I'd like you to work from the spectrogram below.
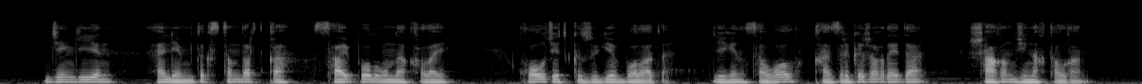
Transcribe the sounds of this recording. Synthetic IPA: d̪e̞ŋɡʲe̞jɪn | æle̞md̪ɪkst̪and̪aɾt̪qɑsɑjbo̞lˠuənɑqʰɑ̰lˠɑj | qʰo̞lˠʒe̞t̪kʲɪzuɡʲe̞bo̞lˠɑd̪ə | d̪e̞ɡʲe̞nsɑwɑlˠqʰɑzɪɾɡʲɪʒɑʁd̪ɑjd̪ɑ | ʃɑʁənʒijnɑqt̪ɑlˠʁɑn

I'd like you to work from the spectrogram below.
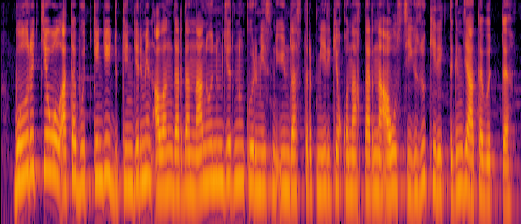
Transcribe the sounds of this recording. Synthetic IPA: bʊlˠɾe̞t̪ːe̞wo̞lˠɑt̪ɑp̬wɵt̪kʲe̞nd̪e̞jd̪ʏkʲe̞nd̪e̞ɾme̞nʔɑ̰lˠɑɴd̪ɑɾd̪ɑnːɑnwɵnɪmd̪e̞ɾɪnɪŋkʲʰɵɾme̞sɪnʔʊ̰jəmd̪ɑst̪əɾəpme̞ɾe̞kʲe̞qʰo̞n̪ɑqt̪ɑɾənɑʔɑwəzt̪ʰijɡʲɪzukʲʰe̞ɾe̞k̚t̪ɪɡʲɪnd̪e̞ɑt̪ɑpwɵt̪ːɪ

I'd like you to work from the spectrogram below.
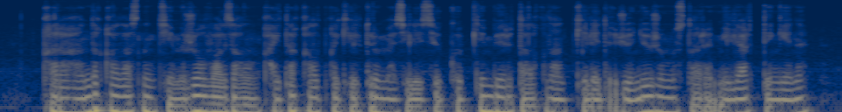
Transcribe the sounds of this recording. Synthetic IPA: qʰɑɾɑʁɑnd̪əqʰːɑlˠɑsənəɴt̪ʰe̞mɪɾʒo̞lˠvaɡzalˠəɴqʰɑjt̪ɑqʰɑlˠəp̚qɑkʲʰe̞lt̪ɪɾumæse̞le̞sɪkʲʰɵp̚t̪ʰe̞nbe̞ɾɪt̪ʰɑ̰lˠqəlˠɑnəp̚kʲʰe̞le̞d̪ɪ̰ʒɵnd̪e̞wʒʊməst̪ɑ̰ɾə̰mʲʔilʲˠijard̪̚t̪ʰːe̞ŋɡʲe̞nɪ

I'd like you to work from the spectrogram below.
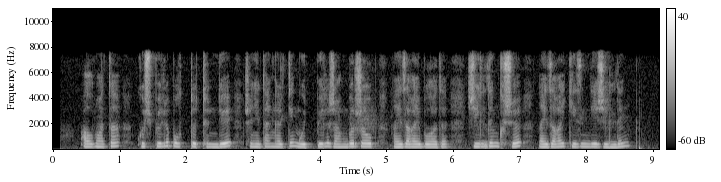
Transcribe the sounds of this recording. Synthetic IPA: ɑ̰lˠmɑt̪ə | kʲʰɵʃpe̞lɪbʊlˠət̪ːət̪ʰʏnd̪e̞ʒ̥æne̞t̪ʰæŋeɾt̪eŋwɵt̪̚pe̞lɪʒɑɴbəɾʒɑwəp̚nɑjzɑʁɑjbo̞lˠɑd̪əʒ̥eld̪ɪŋkʲʰʏ̥ʃɪnɑjzɑʁɑjkʲʰe̞zɪnd̪e̞ʒeld̪ɪŋ

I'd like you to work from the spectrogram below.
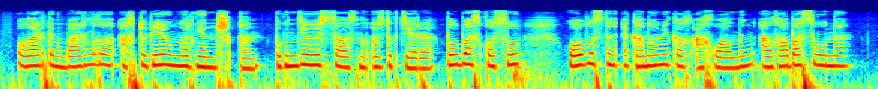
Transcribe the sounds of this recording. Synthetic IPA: wo̞lˠɑɾd̪əɴbɑɾlˠəʁəʔɑχt̪obejwɵŋɪɾɪne̞nɪnʃə̥qːɑnb̥ʏɡʲɪnd̪e̞wɵzsɑlˠɑsənəɴʔʏzd̪ɪkt̪e̞ɾɪb̥ʊlˠbɑsqʰo̞suwo̞blˠəst̪əɴe̞ko̞no̞mijkɑlˠəqɑχuwɑlˠənəɴɑlˠʁɑbɑsuənɑ

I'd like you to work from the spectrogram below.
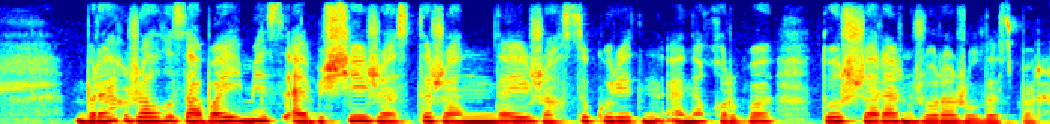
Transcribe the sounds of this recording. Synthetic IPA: bɪɾɑqʒɑlˠʁəzɑbɑje̞me̞sæbɪʃe̞jʒɑst̪əʒɑnənd̪ɑjʒɑqsəkʲʰɵɾe̞t̪ɪnɪ̰nɪqʰʊɾbəd̪̥o̞sʒɑɾɑnʒo̞ɾɑʒo̞lˠd̪ɑsbɑɾ

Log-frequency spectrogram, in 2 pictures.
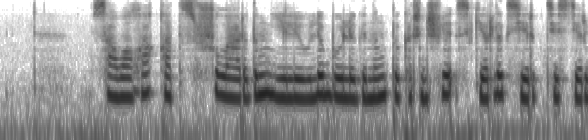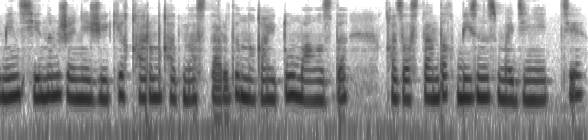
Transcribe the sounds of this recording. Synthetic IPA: sɑwɑlˠʁɑqʰɑt̪ə̥su̥ʃəlˠɑɾd̪əɴje̞le̞wlɪbɵlɪɡʲɪnɪŋpʰɪkʲɪɾɪnʃe̞ʔɪskʲe̞ɾlɪkse̞ɾɪk̚t̪e̞st̪e̞ɾme̞nse̞nɪmʒæne̞ʒe̞kʲe̞qʰɑɾəmqʰɑt̪ənɑst̪ɑ̰ɾd̪ənəʁɑjt̪umɑɴəzd̪ə | qʰɑzɑqst̪ɑnd̪əqbijzne̞smæd̪e̞nijet̪ːe̞

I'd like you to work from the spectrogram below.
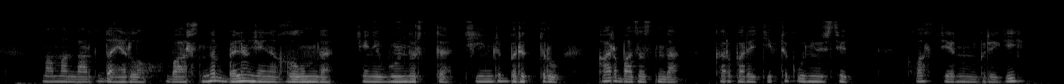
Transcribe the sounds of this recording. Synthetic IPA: mɑmɑnd̪ɑɾd̪əd̪ɑjəɾlˠɑwbɑɾəsənd̪ɑbɪlɪmʒæne̞ʁəlˠəmd̪ə | ʒ̥æne̞wɵŋnd̪ɪɾɪst̪ɪt̪ʰijɪmd̪ɪbɪɾɪk̚t̪ɪɾuqʰɑɾbɑzɑsənd̪ɑkʰo̞rpoɾɑt̪ʲijvt̪ɪkunivʲe̞ɾsi̥t̪ʲe̞t̪̚ | kʰlˠast̪e̞ɾɪnɪŋbɪɾe̞ɡʲe̞j

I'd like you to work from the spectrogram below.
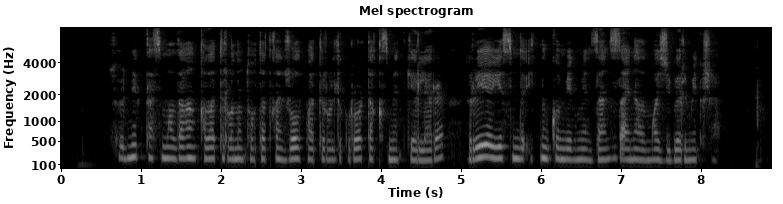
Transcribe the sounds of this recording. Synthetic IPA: sɵlme̞k̚t̪ʰɑsəmɑlˠd̪ɑʁɑɴqʰɑlˠɑt̪ʰʊɾʁənət̪ʰoq̚t̪ɑt̪qʰɑnʒo̞lˠpʰat̪rulʲd̪ɪkro̞t̪ːɑqʰəzme̞t̪kʲe̞ɾle̞ɾɪ | rejoje̞sɪmd̪ɪʔijt̪t̪ːɪŋkʲʰɵme̞ɡʲɪme̞nzɑnsəzɑjnɑlˠəmʁɑʒɪbe̞ɾɪlme̞kʃɪ

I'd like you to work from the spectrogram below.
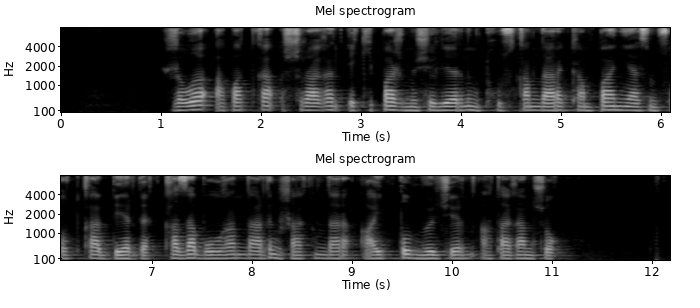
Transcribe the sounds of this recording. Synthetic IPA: ʒ̥əlˠəʔɑpɑt̪qɑʔʊ̥ʃəɾɑʁɑne̞kʲipaʒmʏʃe̞le̞ɾɪnɪŋt̪ʰuəsqɑnd̪ɑɾəkʰo̞mpanʲijasənso̞t̪qɑbe̞ɾd̪ɪqʰɑzɑbo̞lˠʁɑnd̪ɑɾd̪əɴʒɑqənd̪ɑɾəʔɑ̰jəp̚qʊlˠmɵlʃe̞ɾɪnɑ̰t̪ɑʁɑnʒo̞q̚

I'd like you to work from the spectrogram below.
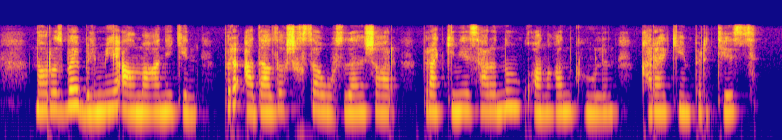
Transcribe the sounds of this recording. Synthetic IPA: nɑwɾəzbɑjbɪlme̞jʔɑlˠmɑʁɑne̞k̬ʲe̞n | b̥ɪɾɑd̪ɑlˠd̪əqʃə̥qsɑwo̞səd̪ɑnʃəʁɑɾ | b̥ɪɾɑqkʲʰːene̞sɑɾənəɴqʰuwɑɴʁɑŋkʲʰɵŋɪlɪɴqʰɑɾɑkʲʰe̞mpɪɾt̪ʰe̞s

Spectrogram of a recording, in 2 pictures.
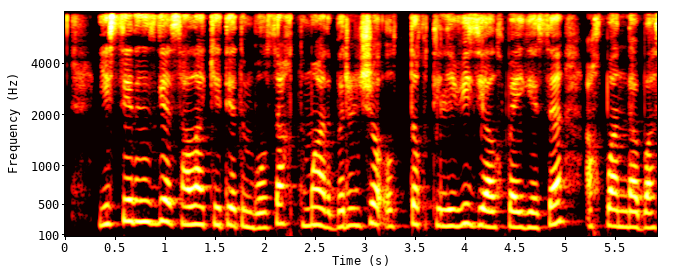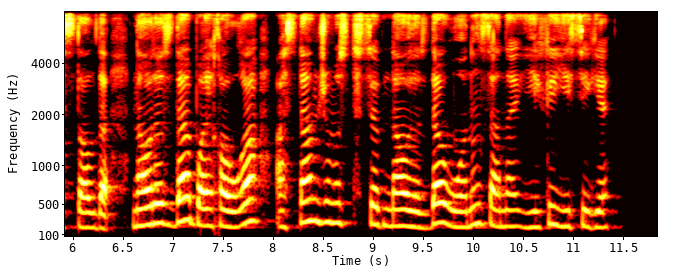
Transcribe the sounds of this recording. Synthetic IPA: je̞st̪e̞ɾɪŋɪzɡʲe̞sɑlˠɑkʲʰe̞t̪e̞t̪ɪnbolˠsɑqt̪ʰəmɑɾbɪɾɪnʃɪʔʊ̰lˠt̪ːəqt̪ʲʰe̞le̞vʲijzʲijaɑlˠəq̚bæjɡʲe̞sɪɑ̰qpɑnd̪ɑbɑst̪ɑlˠd̪ənɑwɾəzd̪ɑbɑjqɑwʁɑɑst̪ɑmʒʊməst̪ʰʏ̥sɪpnɑwɾəzd̪ɑwo̞nəɴsɑnəje̞kʲɪje̞se̞ɡʲe̞

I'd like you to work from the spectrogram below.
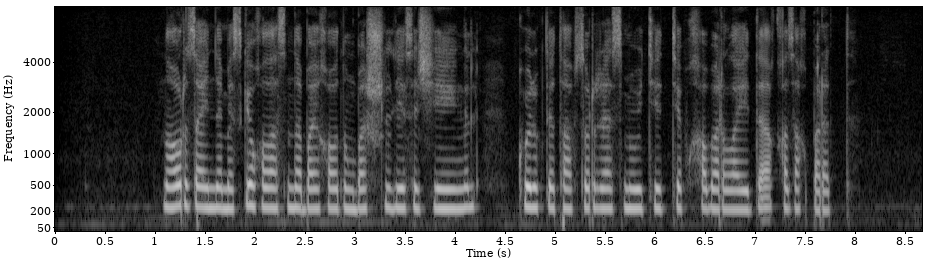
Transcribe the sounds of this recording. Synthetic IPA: nɑwɾəzɑjənd̪ɑmæskʲe̞wqʰɑlˠɑsənd̪ɑbɑjqɑwd̪əɴbɑsʃɪld̪e̞sɪʒeŋɪl | kʲʰɵlɪk̚t̪ɪt̪ʰɑpsəɾɾæsɪmɪwɵt̪e̞d̪ɪd̪e̞pχɑbɑɾlˠɑjd̪əqʰɑzɑq̚bɑɾɑt̪

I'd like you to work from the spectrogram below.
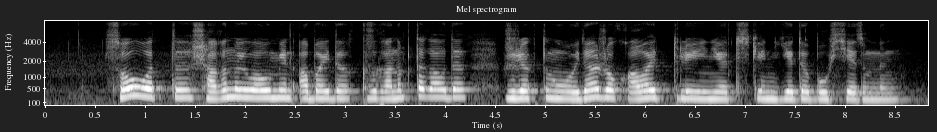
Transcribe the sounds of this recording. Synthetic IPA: so̞lˠwo̞t̪ːəʃɑʁənwo̞jlˠɑwəme̞nɑbɑjd̪əqʰəzʁɑnəpt̪ʰəʁɑlˠd̪ə | ʒʏɾe̞kt̪ɪŋwo̞jd̪ɑʒo̞qɑlˠɑjt̪ʰːʏle̞jɪne̞t̪ʰʏ̥skʲe̞nje̞d̪ɪbʊlˠse̞zɪmd̪ɪŋ

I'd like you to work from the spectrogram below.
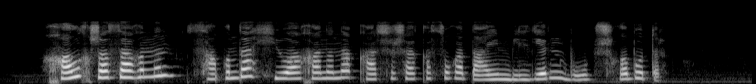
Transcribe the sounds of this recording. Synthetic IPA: χɑlˠəqʒɑsɑʁənəɴ | sɑpənd̪ɑχʲiwɑχɑnɑnɑqʰɑɾsəʃɑjqɑsuʁɑd̪ɑjəmbild̪ʲe̞ɾɪnbolˠəpʃəʁəp̬wot̪əɾ

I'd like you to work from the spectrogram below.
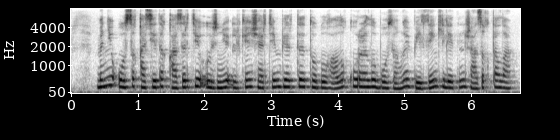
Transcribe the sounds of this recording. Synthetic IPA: mɪne̞wʔo̞səqʰɑsijet̪ɪqʰɑzɪɾd̪e̞wʔɵzɪne̞ʔʏlkʲe̞nʒæɾd̪e̞mbe̞ɾd̪ɪt̪ʰo̞bəlˠʁɑlˠəqʰuɾɑjlˠəbo̞zɑɴəbe̞lɪle̞ŋkʲʰe̞le̞t̪ɪnʒɑzəqt̪ɑlˠɑ

